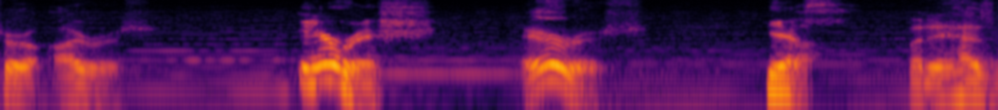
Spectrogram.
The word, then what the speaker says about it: Erish: My my greatgrandfather was Hungarian and the I think the guy at Ellis Island saw the Hungarian name and pronounced it Irish.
